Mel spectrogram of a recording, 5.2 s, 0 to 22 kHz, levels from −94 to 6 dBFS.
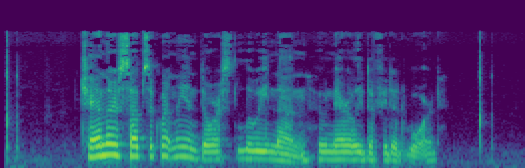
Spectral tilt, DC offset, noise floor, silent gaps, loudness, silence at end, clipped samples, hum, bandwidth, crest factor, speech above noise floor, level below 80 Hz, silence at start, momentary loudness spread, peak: -4.5 dB/octave; under 0.1%; -56 dBFS; none; -18 LUFS; 0.9 s; under 0.1%; none; 11.5 kHz; 16 dB; 39 dB; -56 dBFS; 0.8 s; 22 LU; -2 dBFS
